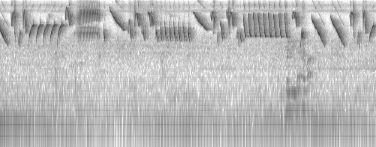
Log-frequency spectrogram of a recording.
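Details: Yellow-fronted canary singing a dense, rapid song of high, sharp, downslurred whistles and fast buzzy trills, with short pauses between bursts and faint low background hum.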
